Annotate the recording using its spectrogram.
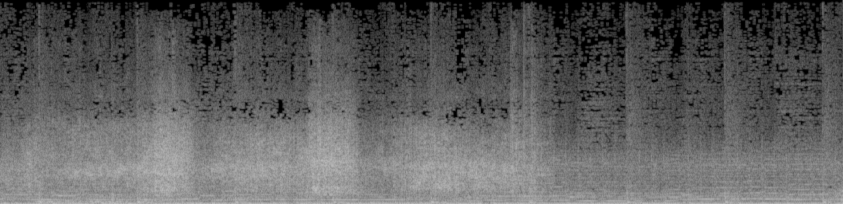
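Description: Background music, with the rushing, rattling noise of die-cast toy cars rolling along orange plastic Hot Wheels track, swelling about two seconds in, again around four seconds and once more from about five to seven seconds.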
